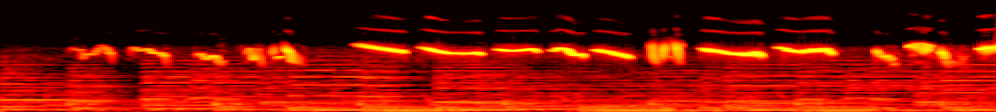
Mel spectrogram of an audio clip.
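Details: Crested lark song: a few twisting notes, then a series of clear, drawn-out descending whistles repeated roughly twice a second, ending in quick warbles, over a quiet low background.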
